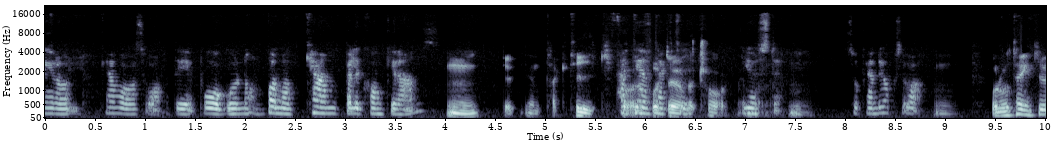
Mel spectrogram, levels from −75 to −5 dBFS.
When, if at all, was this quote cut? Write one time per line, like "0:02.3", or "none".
0:04.5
